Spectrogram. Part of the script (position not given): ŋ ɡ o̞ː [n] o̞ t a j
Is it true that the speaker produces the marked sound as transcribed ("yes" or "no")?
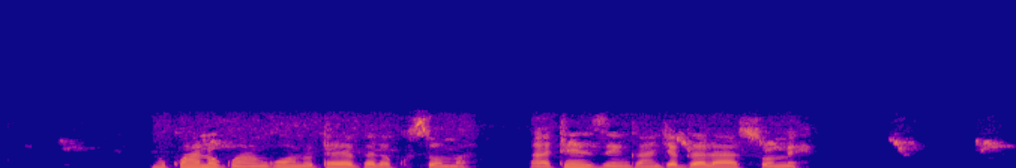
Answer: yes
